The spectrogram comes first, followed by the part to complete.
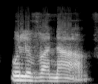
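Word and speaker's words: ולבניו: This yud is silent, or it takes the sound of this kamatz. Okay, ulevanav, and the u part means and.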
